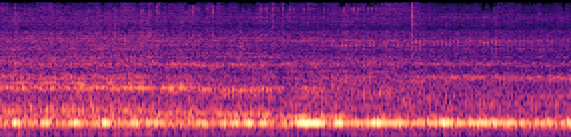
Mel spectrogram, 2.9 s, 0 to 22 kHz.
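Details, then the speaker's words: KitchenAid tilt-head/K5SS-style mixer on the stir setting with the speed control plate screws backed out too far. Steady high motor whine as it picks up speed to about speed four. Motor overspeed. "if they're too far out you can hear the motor tune change you can hear it pick up speed and now it's going you know way faster than you wanted to that's like a speed four on stir"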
